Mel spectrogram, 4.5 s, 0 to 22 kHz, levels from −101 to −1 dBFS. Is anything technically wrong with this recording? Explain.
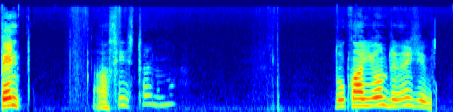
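Yes, there's damaged data in the compressed stream, twice: 0.25 to 0.30 s and 4.27 to 4.37 s. Corrupted bytes make the decoder misread those frames and lose sync while it hunts for the next frame header, so each spot comes out as a short glitch.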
